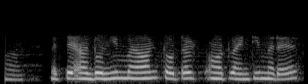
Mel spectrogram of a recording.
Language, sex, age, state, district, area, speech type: Goan Konkani, female, 18-30, Goa, Quepem, rural, conversation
